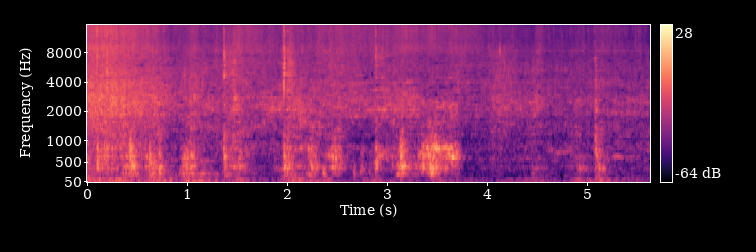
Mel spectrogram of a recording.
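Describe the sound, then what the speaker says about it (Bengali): Fried potatoes are turned in a pan of cooked-down spice paste, with scraping spoon strokes coming in irregular bursts over a soft sizzle that fades toward the end, close and without speech. "ভাজা আলুটাও মশলার সঙ্গে সামান্য একটু নেড়ে চেড়ে কষিয়ে নেব।"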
